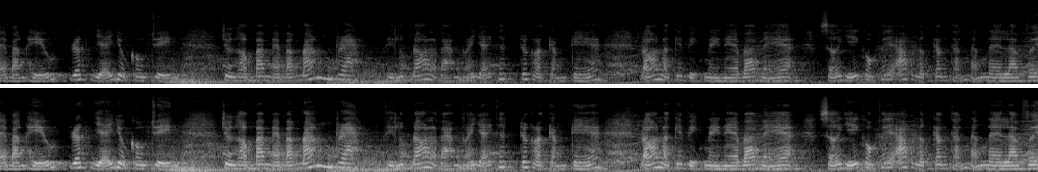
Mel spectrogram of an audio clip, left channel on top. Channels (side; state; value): left; quieter; 8.9 dB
